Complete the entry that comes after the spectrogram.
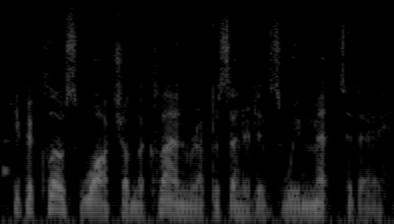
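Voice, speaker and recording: A man's voice: fairly low pitch, animated, a little hiss or hum. Composed, courteous young nobleman. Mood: calm, watchful. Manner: formal, measured, politely calculating. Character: courteous, composed young nobleman and clan head in a fantasy game. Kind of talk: video game voice acting.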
